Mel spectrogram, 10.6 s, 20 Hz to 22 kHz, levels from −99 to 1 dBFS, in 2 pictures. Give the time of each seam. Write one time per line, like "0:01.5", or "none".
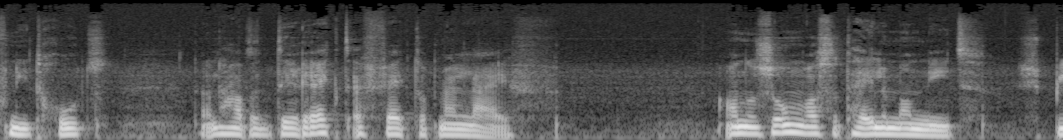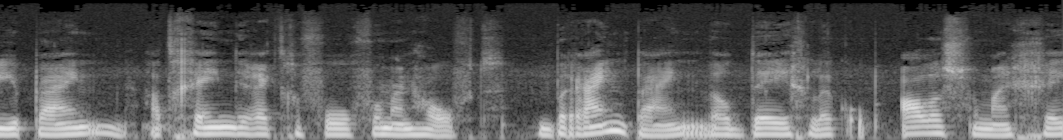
0:05.9
0:07.9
